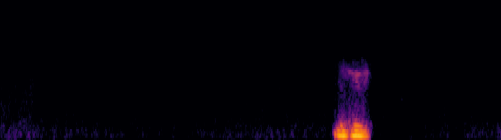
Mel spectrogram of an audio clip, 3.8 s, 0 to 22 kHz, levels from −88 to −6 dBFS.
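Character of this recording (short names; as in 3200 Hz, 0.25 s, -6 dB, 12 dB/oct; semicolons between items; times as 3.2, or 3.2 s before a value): tremolo triangle 0.62 Hz, depth 70%; AMR-NB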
